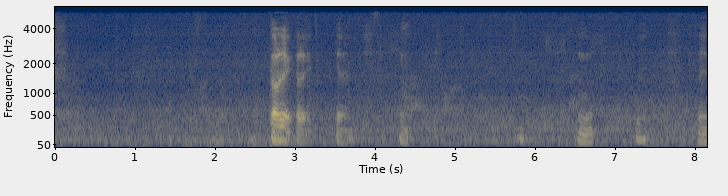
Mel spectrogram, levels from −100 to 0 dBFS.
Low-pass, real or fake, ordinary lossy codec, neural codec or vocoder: 5.4 kHz; fake; none; codec, 16 kHz, 0.8 kbps, ZipCodec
